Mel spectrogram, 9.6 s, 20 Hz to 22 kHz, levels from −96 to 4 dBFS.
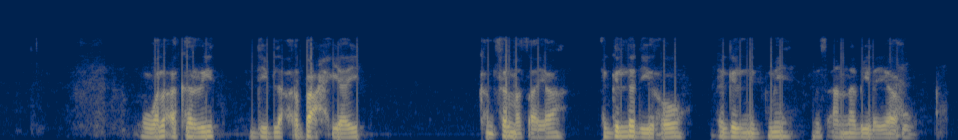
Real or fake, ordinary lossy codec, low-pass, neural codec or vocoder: real; Opus, 32 kbps; 7.2 kHz; none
